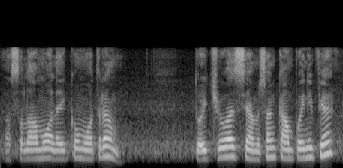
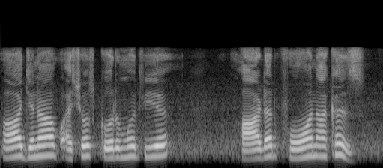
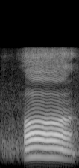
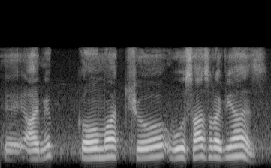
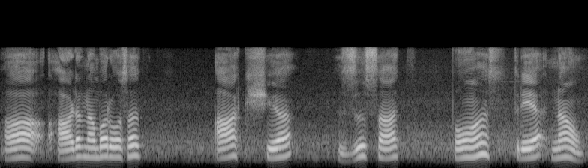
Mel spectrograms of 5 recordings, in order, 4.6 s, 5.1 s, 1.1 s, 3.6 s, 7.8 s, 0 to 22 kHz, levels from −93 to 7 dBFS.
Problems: constant background noise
